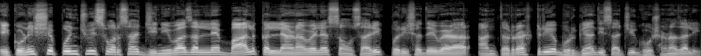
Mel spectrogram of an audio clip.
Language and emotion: Goan Konkani, neutral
